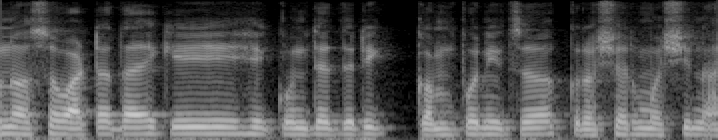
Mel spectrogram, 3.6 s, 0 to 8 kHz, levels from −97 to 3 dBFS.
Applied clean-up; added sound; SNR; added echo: neural mask model RNNoise.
